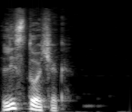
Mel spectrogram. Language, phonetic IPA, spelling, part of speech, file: Russian, [lʲɪˈstot͡ɕɪk], листочек, noun, Ru-листочек.ogg
- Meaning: diminutive of листо́к (listók), diminutive of лист (list): (small) leaf, leaflet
